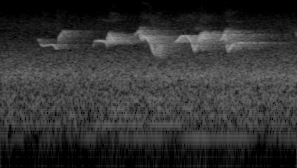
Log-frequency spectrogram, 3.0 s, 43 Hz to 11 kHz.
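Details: Scarlet tanager singing along the south side trail, Stony Brook Audubon Wildlife Sanctuary, Nikon Coolpix P1000 recording: a quick run of six hoarse, robin-like phrases, rising and falling, growing louder toward the middle, over faint background hiss.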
